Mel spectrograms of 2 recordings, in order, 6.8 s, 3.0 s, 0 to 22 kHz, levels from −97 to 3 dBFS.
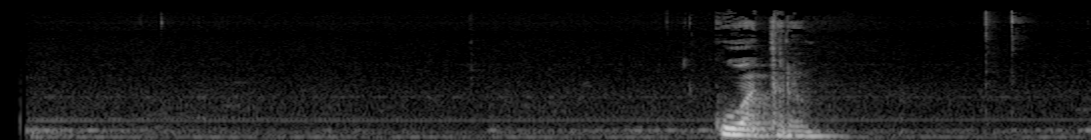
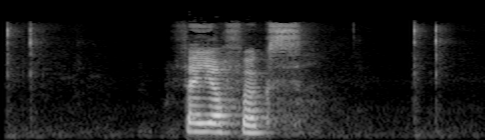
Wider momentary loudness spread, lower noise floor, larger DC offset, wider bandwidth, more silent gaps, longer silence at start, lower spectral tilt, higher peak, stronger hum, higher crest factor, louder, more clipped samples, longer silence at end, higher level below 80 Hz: first, 29 LU vs 25 LU; second, -66 dBFS vs -73 dBFS; neither; first, 16 kHz vs 11.5 kHz; neither; first, 4.45 s vs 1.15 s; first, -7.5 dB/octave vs -1.5 dB/octave; about the same, -10 dBFS vs -8 dBFS; neither; about the same, 24 dB vs 20 dB; second, -28 LUFS vs -23 LUFS; neither; first, 1.6 s vs 1.15 s; first, -72 dBFS vs -82 dBFS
